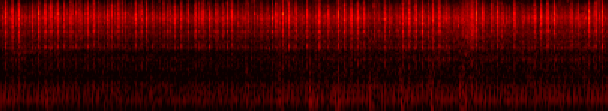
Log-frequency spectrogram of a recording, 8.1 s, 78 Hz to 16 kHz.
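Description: A chainsaw from the Resident Evil 9 Requiem video game, set in a hospital, runs in a continuous rough, rattling engine drone at steady loudness with no break and no talking.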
